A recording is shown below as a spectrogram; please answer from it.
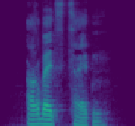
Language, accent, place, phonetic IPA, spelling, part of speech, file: German, Germany, Berlin, [ˈaʁbaɪ̯t͡sˌt͡saɪ̯tn̩], Arbeitszeiten, noun, De-Arbeitszeiten.ogg
- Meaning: plural of Arbeitszeit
